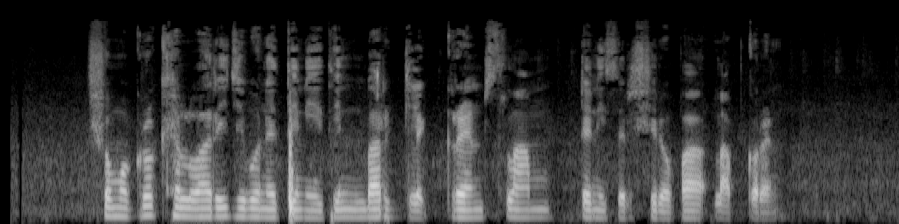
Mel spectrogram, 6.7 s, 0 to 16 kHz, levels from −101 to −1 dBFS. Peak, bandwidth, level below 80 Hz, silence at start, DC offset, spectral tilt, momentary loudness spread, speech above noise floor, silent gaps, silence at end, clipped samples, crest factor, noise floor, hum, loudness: -4 dBFS; 10.5 kHz; -62 dBFS; 0.65 s; under 0.1%; -6.5 dB/octave; 8 LU; 34 dB; none; 0.9 s; under 0.1%; 24 dB; -62 dBFS; none; -29 LUFS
